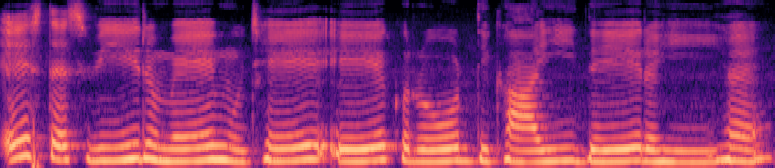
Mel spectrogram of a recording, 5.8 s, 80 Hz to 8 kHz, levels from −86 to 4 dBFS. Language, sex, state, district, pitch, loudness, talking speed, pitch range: Hindi, female, Madhya Pradesh, Katni, 220 Hz, -11 LUFS, 105 wpm, 210-240 Hz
